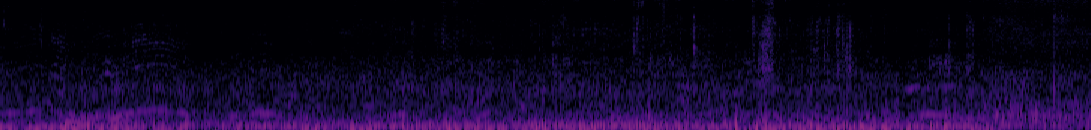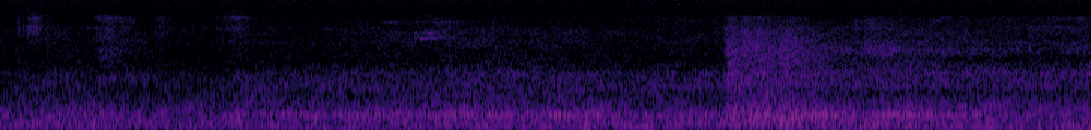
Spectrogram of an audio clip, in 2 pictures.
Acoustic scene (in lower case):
residential area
